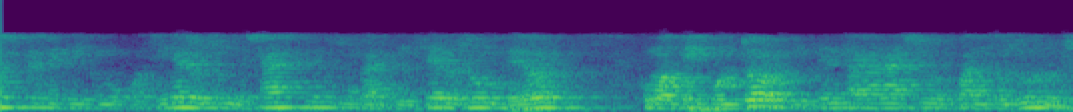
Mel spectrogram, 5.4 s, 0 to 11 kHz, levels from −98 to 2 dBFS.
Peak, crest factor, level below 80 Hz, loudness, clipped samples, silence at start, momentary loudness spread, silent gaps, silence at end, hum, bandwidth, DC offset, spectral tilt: -8 dBFS; 16 dB; -50 dBFS; -26 LUFS; under 0.1%; 0 s; 8 LU; none; 0 s; none; 4 kHz; under 0.1%; -12 dB/octave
